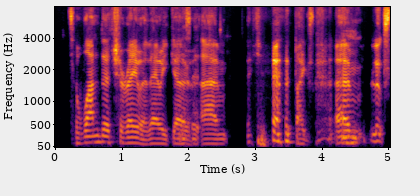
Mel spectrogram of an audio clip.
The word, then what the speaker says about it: Tawanda Chirewa: Chirewa, Tawanda Chirewa. Tawanda Chirewa, there we go.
